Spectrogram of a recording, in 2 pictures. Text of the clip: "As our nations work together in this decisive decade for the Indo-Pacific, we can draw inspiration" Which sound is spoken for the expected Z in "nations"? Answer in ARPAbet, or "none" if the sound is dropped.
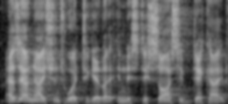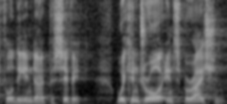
Z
